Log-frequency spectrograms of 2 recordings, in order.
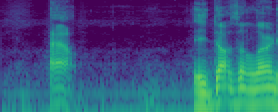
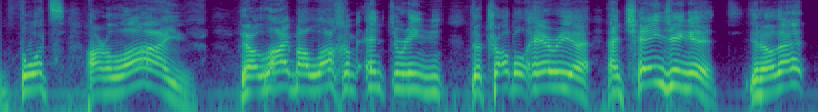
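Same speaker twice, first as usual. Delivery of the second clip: preaching; 9 semitones higher than usual. Acted. Rabbi preaching to listeners that thoughts are alive, high and fervent. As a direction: lift the crowd higher with each phrase.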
